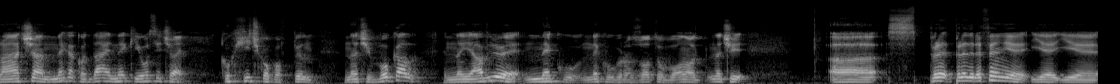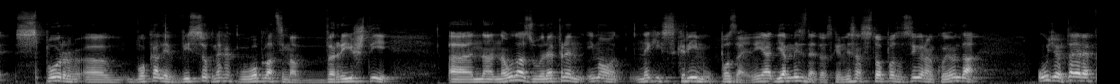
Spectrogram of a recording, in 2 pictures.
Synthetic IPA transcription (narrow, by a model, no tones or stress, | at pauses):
ɾaːt͡ɕanekako̞d̪aːjne̞kio̞s̬jet͡ɕaj | koxit͡ʃkokofilˠm | znaːt͡ʃiʋo̞kalˠnajaʋʎuje̞ne̞kune̞kuɡɾozo̞t̪uonoznaːt͡ʃi | əspɾepɾed̪ɾe̞fɾenjejejespo̞ɾʋo̞kaljeʋiso̞kne̞kakːo̞blˠat̪simaʋɾiʃt̪i | ənanaulˠazuːɾefɾenḭmaone̞kiskɾiːmupo̞znaɲunijajaːmislinaet̪ojskɾiːmniːs̬amst̪opozsiɡuɾanko̞jio̞nd̪a | uːd͡ʒeot̪aːjɾef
